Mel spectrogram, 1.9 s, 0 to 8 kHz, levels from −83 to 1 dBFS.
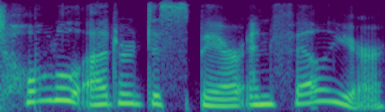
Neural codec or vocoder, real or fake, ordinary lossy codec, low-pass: none; real; Opus, 24 kbps; 7.2 kHz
